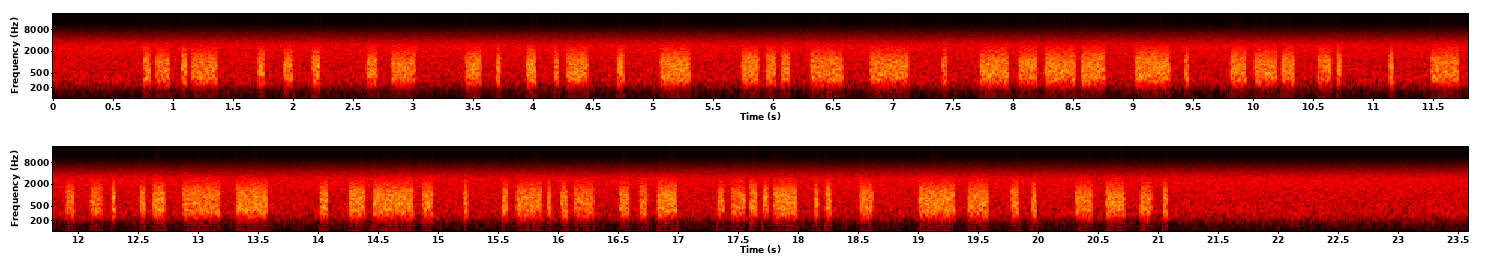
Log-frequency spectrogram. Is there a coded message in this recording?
No, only bursts of noise, with radio hiss.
